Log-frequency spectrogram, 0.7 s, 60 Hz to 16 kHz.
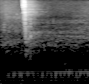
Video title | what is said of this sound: #447 Who knew you could do so much with Couture Creations Alcohol Markers and Sizzix Opulent Paper | that sounds like plastic right doesn't sound like paper sounds like plastic because it kind of is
